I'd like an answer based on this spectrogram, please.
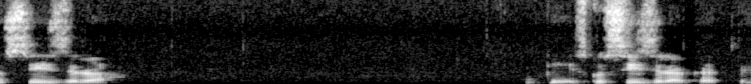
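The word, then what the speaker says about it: caesura: सीजरा, इसका प्रोनाउंसिएशन है सीजरा।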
